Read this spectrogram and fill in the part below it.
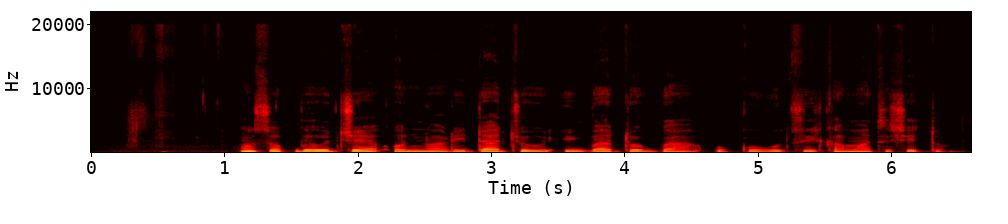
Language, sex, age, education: Yoruba, female, 15-29, secondary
